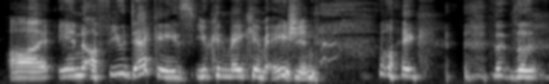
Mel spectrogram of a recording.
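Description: A woman's voice: fairly low pitch, takes it slowly. A woman co-hosting a podcast in casual, comedic recap chat, jokey and prone to puns and chuckling asides. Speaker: podcast co-host.

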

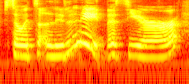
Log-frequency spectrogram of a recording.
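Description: A woman's voice: medium pitch, sing-song, unhurried. A woman co-hosting a podcast in casual, chatty conversation, laughing often and rambling a little. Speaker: podcast co-host.

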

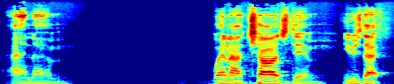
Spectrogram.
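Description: A man's voice: on the low side, a little slow. Slangy man in his forties. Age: 40s. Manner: slangy, emphatic storytelling. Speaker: podcast co-host, DJ. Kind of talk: casual chat.

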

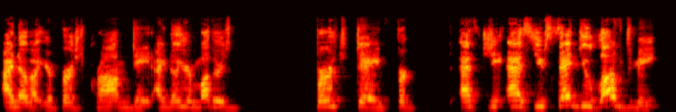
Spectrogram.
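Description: A lovestruck young partner in a stage drama, read by an actor, with a mid-pitched voice. The delivery is emphatic and imploring, hurt and insistent, as in a script-in-hand play reading. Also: measured pace, fairly bright tone. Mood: heartbroken. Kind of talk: readers theatre dialogue reading.

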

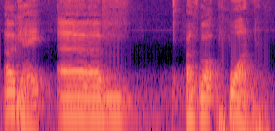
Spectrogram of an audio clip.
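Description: A man co-hosting a relaxed radio chat in a mellow, dark voice. He stops and restarts often and fills the gaps with "uh", with a faint hiss in the background. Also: medium pitch, slow. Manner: hesitant, many fillers and restarts. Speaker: co-host.

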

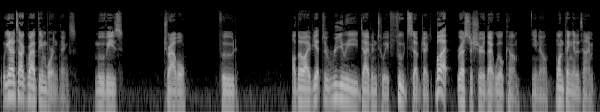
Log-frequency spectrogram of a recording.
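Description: A man's voice: low-pitched, normal speed, dry recording, studio quality. Stuffed-up nasal man hosting a podcast. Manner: animated, playful self-promotion. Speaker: podcast host. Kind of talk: casual solo podcast talk.

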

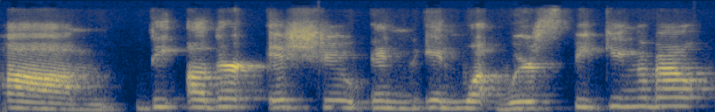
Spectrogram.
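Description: Bright, high-pitched woman co-hosting a podcast. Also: normal speed. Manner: ranting, emphatic and opinionated. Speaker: podcast co-host. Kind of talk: casual chat.

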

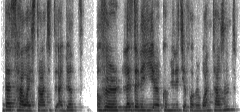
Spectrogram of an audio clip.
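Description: A woman in her forties from Switzerland, telling her story conversationally as a podcast guest, energetic and repeating words for emphasis. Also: medium pitch, a little fast. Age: 40s. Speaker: podcast guest, founder and investor.

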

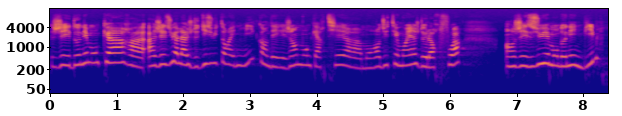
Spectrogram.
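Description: High-voiced woman in a reverberant hall. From northern France. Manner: earnest, hesitant, with frequent pauses and restarts. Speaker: church member giving testimony. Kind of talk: personal testimony to a congregation. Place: church ministry school meeting room. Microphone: seated speaker, filmed for video.

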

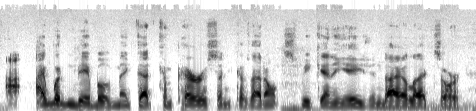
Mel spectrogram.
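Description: Opinionated man with a low voice. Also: fairly even intonation, dark tone, lo-fi sound. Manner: opinionated, halting with repeated restarts. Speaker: podcast co-host. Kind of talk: casual panel discussion.

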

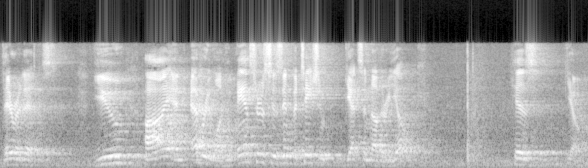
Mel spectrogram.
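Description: A man preaching a sermon at a slow, deliberate pace, his voice rising and falling with emphasis. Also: medium pitch, slight background noise. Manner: slow, deliberate preaching with lively rises and falls. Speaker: pastor. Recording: echoey church hall, distant mic, dull sound.

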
